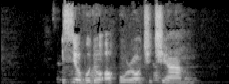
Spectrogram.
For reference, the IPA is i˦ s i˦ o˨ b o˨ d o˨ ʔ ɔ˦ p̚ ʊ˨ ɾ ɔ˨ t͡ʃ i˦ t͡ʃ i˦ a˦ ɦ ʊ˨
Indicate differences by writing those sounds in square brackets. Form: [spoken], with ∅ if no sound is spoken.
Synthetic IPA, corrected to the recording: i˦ s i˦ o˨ b o˨ d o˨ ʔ ɔ˦ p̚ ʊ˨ ɾ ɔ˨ t͡ʃ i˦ t͡ʃ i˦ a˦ ɦ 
